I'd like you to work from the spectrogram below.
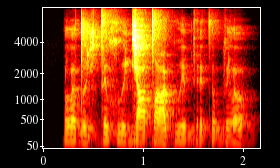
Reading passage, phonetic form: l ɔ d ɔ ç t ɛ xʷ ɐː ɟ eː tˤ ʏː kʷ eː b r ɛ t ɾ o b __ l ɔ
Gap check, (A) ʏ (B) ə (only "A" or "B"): A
